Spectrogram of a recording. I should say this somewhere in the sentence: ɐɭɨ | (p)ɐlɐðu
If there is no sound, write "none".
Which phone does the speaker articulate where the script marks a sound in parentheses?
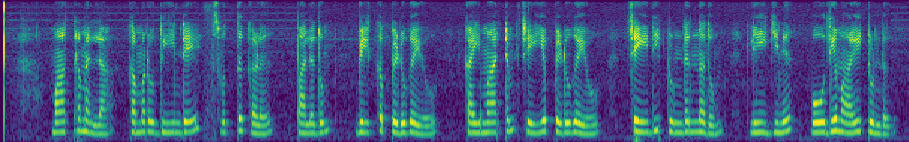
p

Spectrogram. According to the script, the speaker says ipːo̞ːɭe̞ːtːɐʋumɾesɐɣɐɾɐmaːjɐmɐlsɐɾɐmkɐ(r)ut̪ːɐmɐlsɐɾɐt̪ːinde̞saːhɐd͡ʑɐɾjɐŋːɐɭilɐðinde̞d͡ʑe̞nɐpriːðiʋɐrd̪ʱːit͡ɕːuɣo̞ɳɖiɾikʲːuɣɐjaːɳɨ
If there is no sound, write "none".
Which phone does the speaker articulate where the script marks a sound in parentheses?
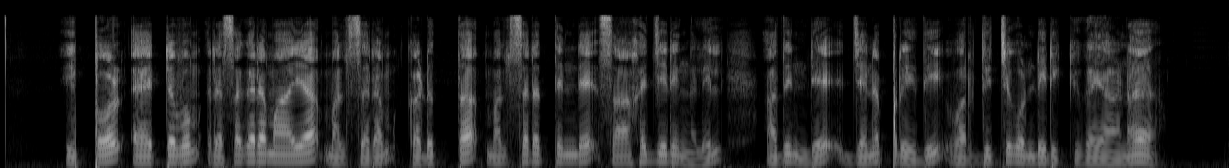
ɽ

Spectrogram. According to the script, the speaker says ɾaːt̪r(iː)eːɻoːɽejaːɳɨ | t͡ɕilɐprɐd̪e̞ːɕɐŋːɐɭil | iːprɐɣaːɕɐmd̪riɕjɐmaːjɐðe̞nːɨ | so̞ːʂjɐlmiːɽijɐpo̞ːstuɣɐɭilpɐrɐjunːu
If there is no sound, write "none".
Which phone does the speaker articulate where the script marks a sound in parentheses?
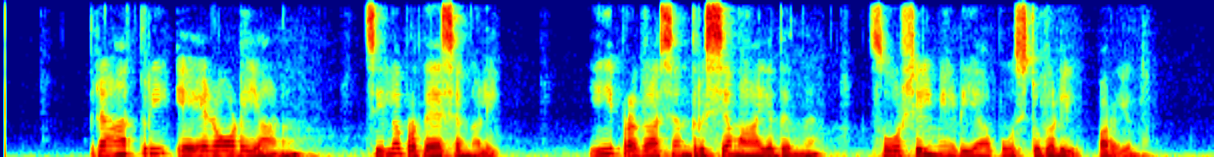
i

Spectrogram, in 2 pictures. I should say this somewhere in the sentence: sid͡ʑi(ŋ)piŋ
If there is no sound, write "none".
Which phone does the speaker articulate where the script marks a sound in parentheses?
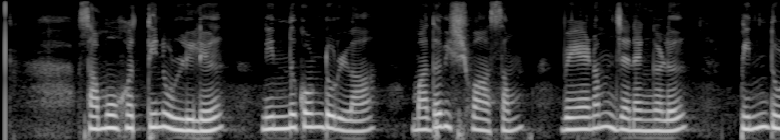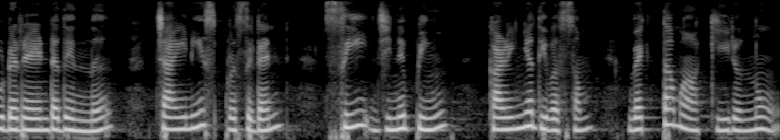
n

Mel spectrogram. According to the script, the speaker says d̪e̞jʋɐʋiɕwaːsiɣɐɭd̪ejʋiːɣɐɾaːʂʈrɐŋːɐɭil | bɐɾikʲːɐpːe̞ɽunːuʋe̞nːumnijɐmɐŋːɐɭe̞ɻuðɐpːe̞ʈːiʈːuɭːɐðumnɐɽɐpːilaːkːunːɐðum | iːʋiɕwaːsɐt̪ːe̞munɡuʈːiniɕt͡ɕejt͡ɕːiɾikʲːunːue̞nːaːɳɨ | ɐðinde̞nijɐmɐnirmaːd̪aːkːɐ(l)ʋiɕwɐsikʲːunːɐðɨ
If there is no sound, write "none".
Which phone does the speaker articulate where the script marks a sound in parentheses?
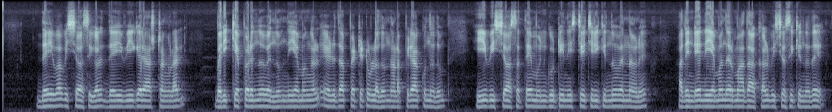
ɭ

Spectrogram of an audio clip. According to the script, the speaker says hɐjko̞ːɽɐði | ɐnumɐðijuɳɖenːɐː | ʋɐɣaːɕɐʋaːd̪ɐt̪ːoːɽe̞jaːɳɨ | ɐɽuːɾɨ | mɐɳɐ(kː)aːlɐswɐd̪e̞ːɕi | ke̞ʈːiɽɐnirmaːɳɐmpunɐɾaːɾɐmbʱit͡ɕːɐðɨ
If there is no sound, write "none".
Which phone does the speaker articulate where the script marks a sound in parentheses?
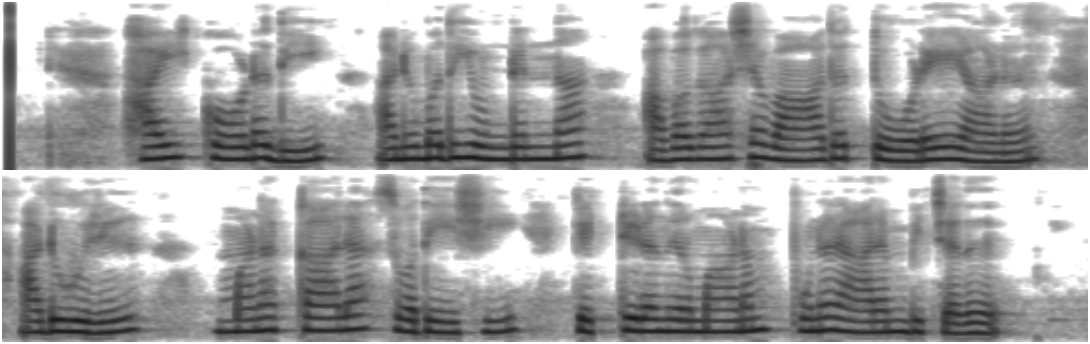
kː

